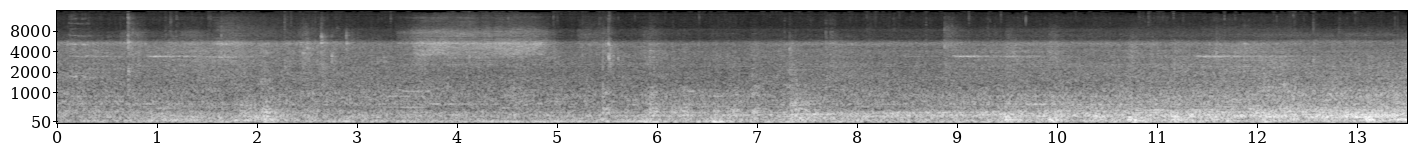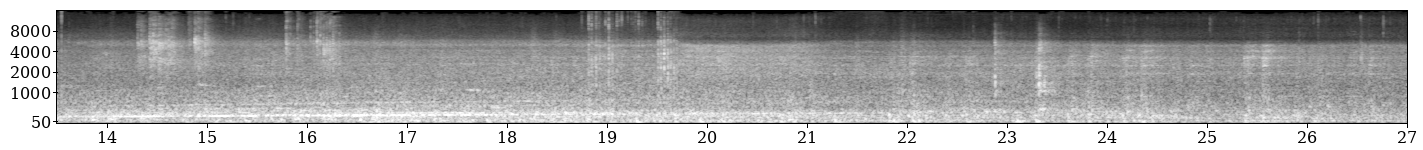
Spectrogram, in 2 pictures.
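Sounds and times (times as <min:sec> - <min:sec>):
wheels clacking over rail joints: 0:05.4 - 0:08.2, 0:13.0 - 0:16.8, 0:18.4 - 0:27.0.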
